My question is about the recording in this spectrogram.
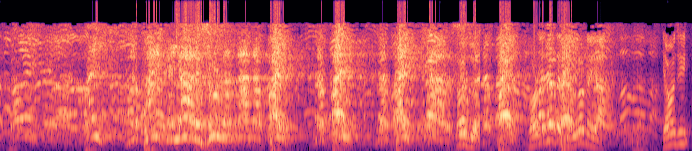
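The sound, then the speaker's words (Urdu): A crowd shouts and yells together in loud, overlapping bursts, many voices rising and falling in waves with sharp peaks of cheering throughout. “ہاں جی اجے تو ہوں سارے چیخ رہے ہیں جی ہمارے لیڈر کے خلاف بات ہو رہی ہے، جی آئی ٹی ہمارے خلاف سازش ہے.”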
